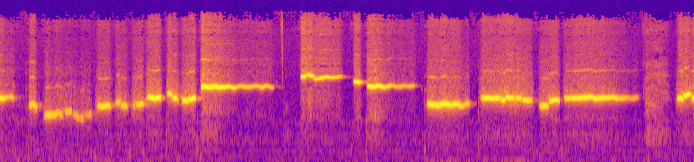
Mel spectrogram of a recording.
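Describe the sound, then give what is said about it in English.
Solo whistling of the American national anthem by a world champion whistler: clear, pure melodic notes moving through several phrases, some held long and steady, with short breaths between them and no other sound. “he actually won one of his world championships with the American National Anthem. Here's a little bit of that.”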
